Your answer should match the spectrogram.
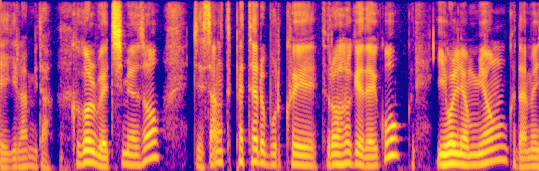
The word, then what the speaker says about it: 상트페테르부르크: 수 있죠 말풀이 요약하겠습니다 성 피터스버그고 발음하면 안 되고 상트 페테르부르크 피터의 요새라는 이름으로 해서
